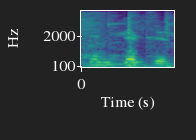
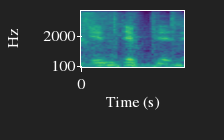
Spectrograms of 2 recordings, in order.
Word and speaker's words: indicted: never heard the word indicted before. Well, that is right here. Indicted. Every single one of these. Indicted. Indicted. That's That's how you pronounce it as indicted. Indicted. The C is silent.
